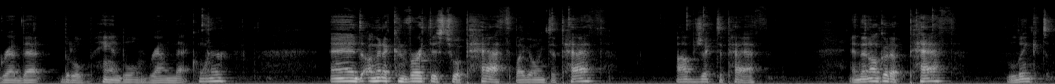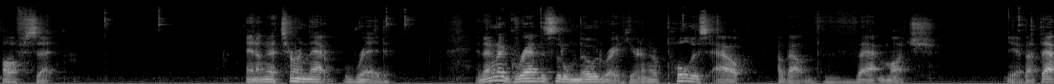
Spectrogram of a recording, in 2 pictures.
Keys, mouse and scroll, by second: 5.8 click, 7.1 click, 9.5 click, 11.9 click, 14.7 click, 17.7-21.0 drag.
